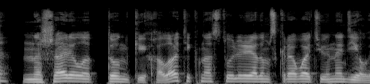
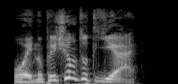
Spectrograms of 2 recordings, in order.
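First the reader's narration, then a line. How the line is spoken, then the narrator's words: Exclaimed. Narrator (Russian): воскликнул он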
